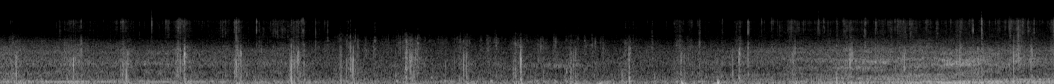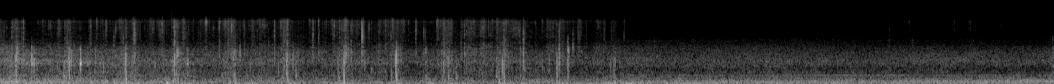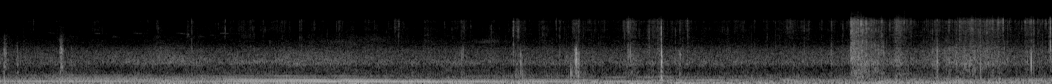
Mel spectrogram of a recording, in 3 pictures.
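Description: Footsteps and a pack donkey's hooves on a gravel track, an irregular run of steps and stone clicks. In the second half a steady low drone joins in underneath.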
